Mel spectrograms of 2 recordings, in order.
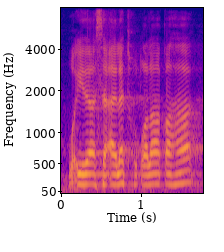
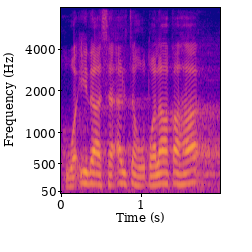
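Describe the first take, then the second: No difference in how they are said.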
